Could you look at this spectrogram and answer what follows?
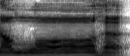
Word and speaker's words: اللہ: آگے یہ جو لائن ہے اس کو میں رواں پڑھا دیتا ہوں، کیونکہ یہ تو بچے کو پتہ ہی ہوتے ہیں، یہ اللہ کے نام ہیں، تو ان کو میں رواں پڑھا دیتا ہوں.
